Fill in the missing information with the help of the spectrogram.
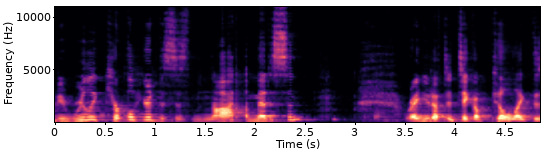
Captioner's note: chuckles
